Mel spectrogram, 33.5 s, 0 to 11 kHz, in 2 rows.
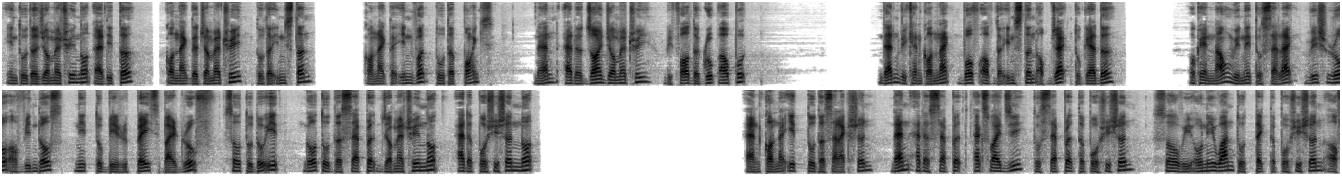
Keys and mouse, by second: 1.8 click, 2.1-4.0 drag, 4.2 click, 4.6-5.9 drag, 6.7 shift+a, 8.7-9.2 drag, 10.1 click, 10.5 middle drag, 11.7-12.7 drag, 14.1 middle click, 14.2 click, 19.6-19.9 drag, 20.5 drag, 21.1 click, 22.9 shift+a, 26.6-27.5 drag, 28.0 shift+a, 33.1-33.4 drag.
